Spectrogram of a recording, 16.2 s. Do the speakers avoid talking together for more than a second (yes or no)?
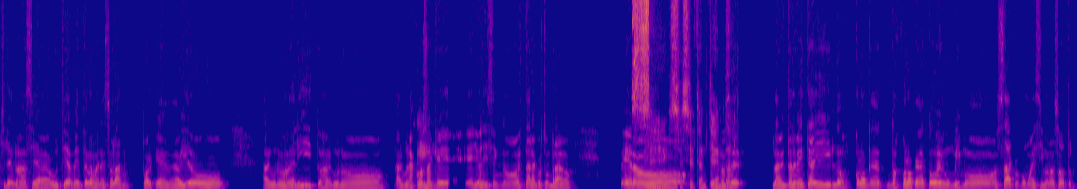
no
